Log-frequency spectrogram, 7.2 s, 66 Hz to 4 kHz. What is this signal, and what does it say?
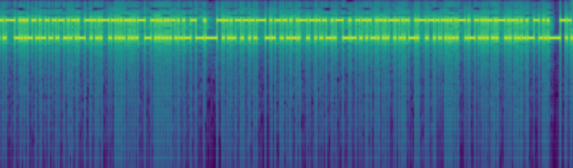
RTTY, about 45.45 baud. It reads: TYPING ERRORS. A TAPE COULD BE REUSED,
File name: fsk850 / teletype-RTTY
